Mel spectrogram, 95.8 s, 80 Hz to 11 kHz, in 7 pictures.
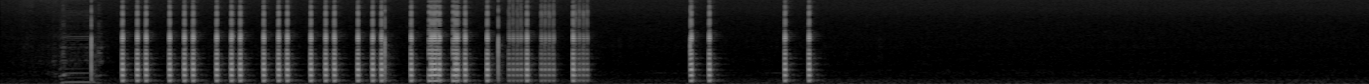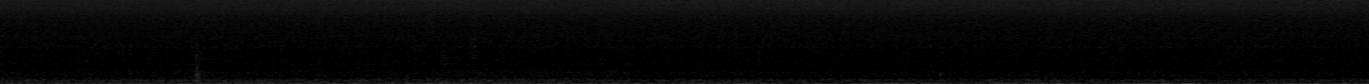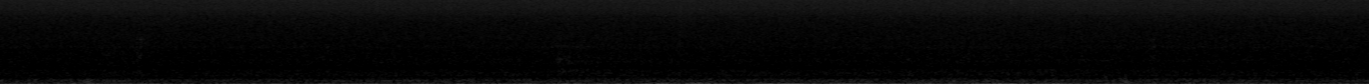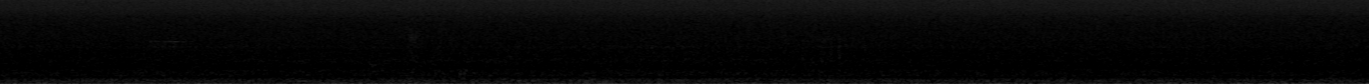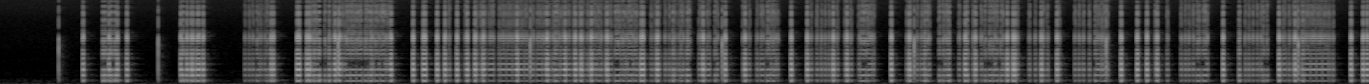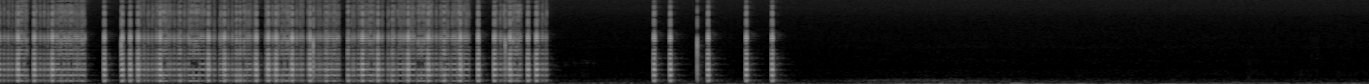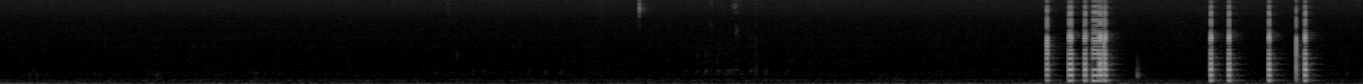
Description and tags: Iphone 4 cycling while attached to a dock (some kind of unshielded Sony alarm/personal stereo). Recorded with Edirol R-05. This is and excerpt from about a 6 minute period, starting from turning aeroplane mode off and editing out the end, where nothing happened. Some distortion. Unprocessed. Hotel room ambience.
